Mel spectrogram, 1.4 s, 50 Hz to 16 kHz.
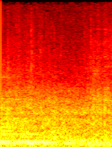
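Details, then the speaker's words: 370k-mile Volvo V70 five-cylinder with 5-speed manual, under way after owner servicing and induction/EGR work: deep, smooth, even drone with no knocks or misses; normal healthy running. "That's a nice sound."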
